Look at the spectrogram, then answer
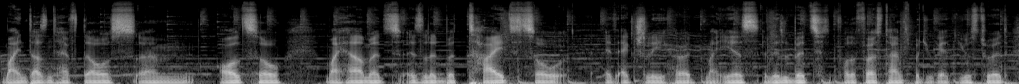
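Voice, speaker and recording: A man giving a casual product review, explaining things in simple, halting phrases. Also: rumbling low, monotone, warm tone, faint music behind.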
